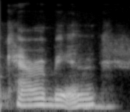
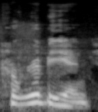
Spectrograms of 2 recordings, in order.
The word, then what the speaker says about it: Caribbean: i came from the caribbean um and i when i now i know how to say it i know it's not caribbean you come from the caribbean and you say caribbean so i'm never gonna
